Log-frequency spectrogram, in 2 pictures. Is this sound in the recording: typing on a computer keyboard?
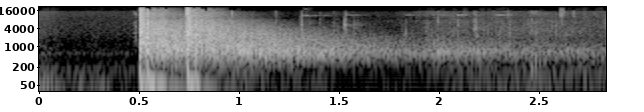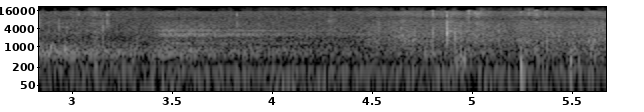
no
